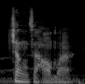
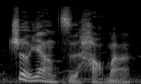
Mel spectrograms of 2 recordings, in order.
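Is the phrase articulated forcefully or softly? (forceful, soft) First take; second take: soft; forceful. First: The syllables are soft, relaxed and reduced. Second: Every syllable is fully and forcefully pronounced. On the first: It is ordinary everyday conversation. "我们通常在口语上，我们会比较偏向这样子好吗？" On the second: The listener may be being scolded or challenged. "很强调的去刻意把每一个音都发出来，不然就会变成这样子好吗？"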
